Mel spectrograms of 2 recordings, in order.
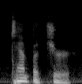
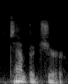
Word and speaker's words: temperature: My biggest pet peeve probably in the whole world is temperature. Most news people say temperature.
